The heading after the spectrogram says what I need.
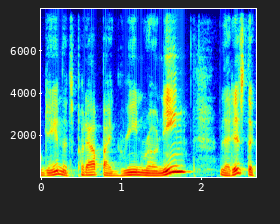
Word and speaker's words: Green Ronin: another really cool game that's put out by Green Ronin that is the correct pronunciation I went and asked until we see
